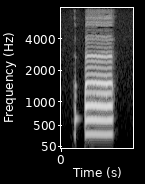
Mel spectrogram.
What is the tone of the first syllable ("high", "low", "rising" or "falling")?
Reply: high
